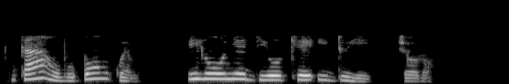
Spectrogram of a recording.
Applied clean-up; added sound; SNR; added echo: neural mask model Resemble Enhance denoiser.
